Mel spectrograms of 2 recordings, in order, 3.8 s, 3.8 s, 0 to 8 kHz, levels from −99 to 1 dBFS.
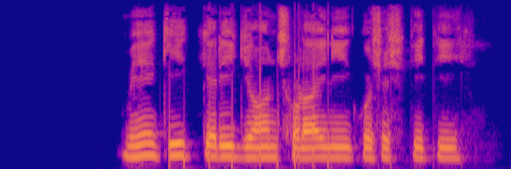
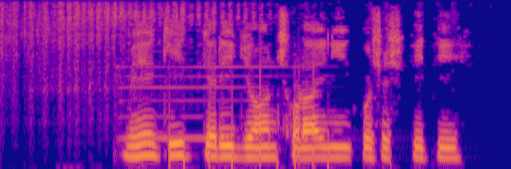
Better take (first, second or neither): first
